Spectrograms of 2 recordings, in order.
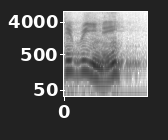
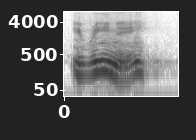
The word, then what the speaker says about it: eirene: And I had a chat with David earlier, and this word is spelled E-I-R-E-N-E. And I think if you said Irene, nearly right, it'll do.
